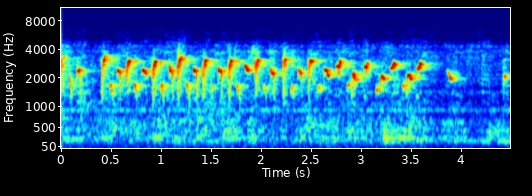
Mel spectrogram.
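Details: Sooty-headed bulbul singing clearly: a fast, steady string of short bubbly whistled notes, roughly four per second, ending with a couple of separate notes, over faint low background noise.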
